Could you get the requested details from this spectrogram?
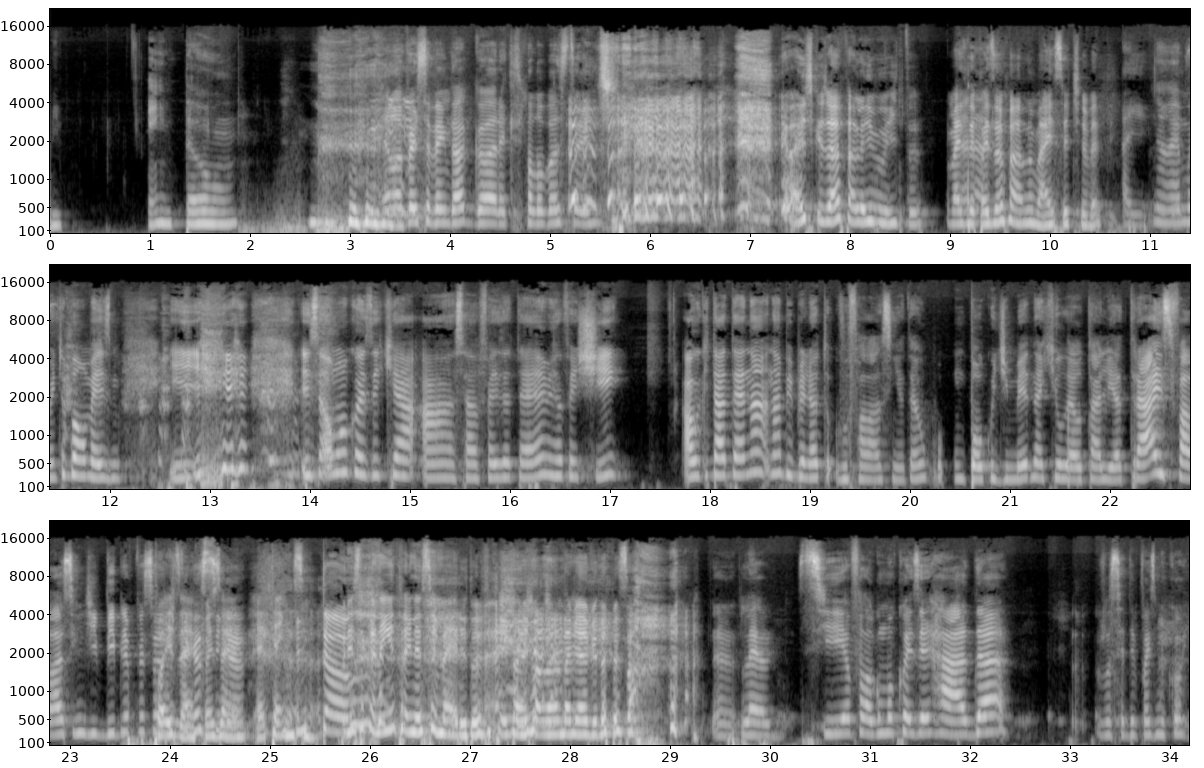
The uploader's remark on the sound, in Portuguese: O nosso primeiro episódio ao vivo com plateia está no ar!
